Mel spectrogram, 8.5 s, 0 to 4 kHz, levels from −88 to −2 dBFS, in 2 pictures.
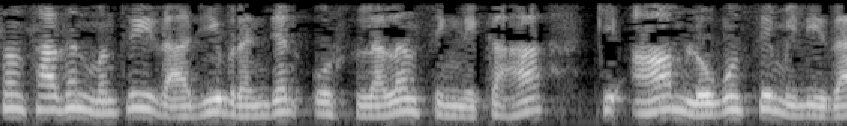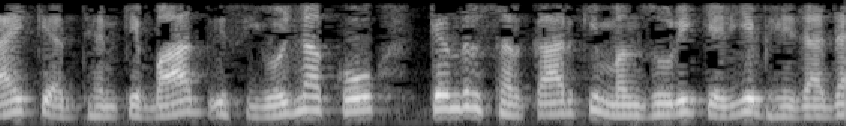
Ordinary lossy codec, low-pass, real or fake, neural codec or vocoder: none; 3.6 kHz; real; none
